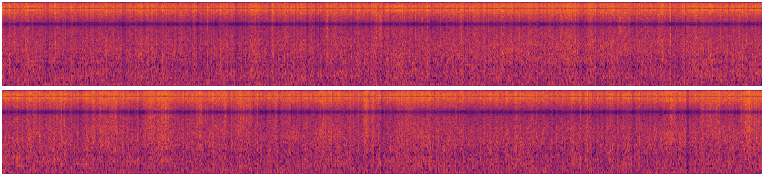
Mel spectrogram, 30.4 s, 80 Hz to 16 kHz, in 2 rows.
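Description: Steady loud rush of airflow over a wing-tip camera on a radio-controlled A-10 model jet in flight, with the model's electric ducted fans running underneath.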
